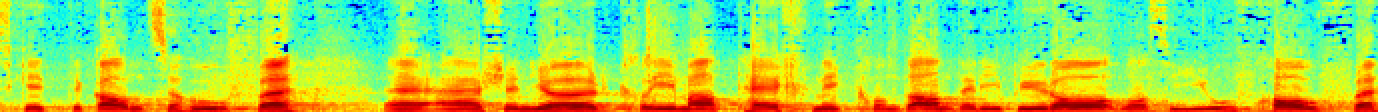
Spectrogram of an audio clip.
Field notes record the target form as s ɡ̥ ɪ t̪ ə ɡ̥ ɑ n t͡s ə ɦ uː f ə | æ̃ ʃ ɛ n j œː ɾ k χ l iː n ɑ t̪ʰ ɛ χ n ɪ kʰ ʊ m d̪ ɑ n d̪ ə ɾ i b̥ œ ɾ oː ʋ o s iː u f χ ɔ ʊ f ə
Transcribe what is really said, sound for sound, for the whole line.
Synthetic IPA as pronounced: s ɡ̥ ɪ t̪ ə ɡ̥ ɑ n t͡s ə ɦ uː f ə | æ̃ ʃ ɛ n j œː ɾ k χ l iː m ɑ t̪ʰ ɛ χ n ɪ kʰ ʊ n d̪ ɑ n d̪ ə ɾ i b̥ y ɾ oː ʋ o s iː u f χ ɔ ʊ f ə

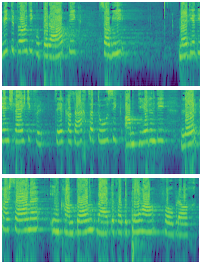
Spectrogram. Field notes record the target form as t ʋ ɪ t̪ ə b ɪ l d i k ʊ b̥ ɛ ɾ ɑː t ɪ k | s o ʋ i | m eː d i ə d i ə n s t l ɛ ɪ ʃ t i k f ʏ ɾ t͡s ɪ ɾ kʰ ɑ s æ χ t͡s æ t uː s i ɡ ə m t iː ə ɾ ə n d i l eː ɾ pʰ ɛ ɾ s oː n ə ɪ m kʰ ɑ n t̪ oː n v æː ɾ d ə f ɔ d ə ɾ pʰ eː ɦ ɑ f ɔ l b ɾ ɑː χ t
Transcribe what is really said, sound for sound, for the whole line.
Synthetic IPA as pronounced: t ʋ i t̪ ə b ɪ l d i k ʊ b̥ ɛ ɾ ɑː t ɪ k | s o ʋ i | m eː d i ə d i ə n s t l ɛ ɪ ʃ t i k f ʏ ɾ t͡s ɪ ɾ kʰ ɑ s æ χ t͡s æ t uː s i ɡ ɑ m t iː ə ɾ ə n d i l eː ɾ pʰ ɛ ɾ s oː n ə ɪ m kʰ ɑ n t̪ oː n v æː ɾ d ə f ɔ d ə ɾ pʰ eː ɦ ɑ f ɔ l b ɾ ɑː χ t

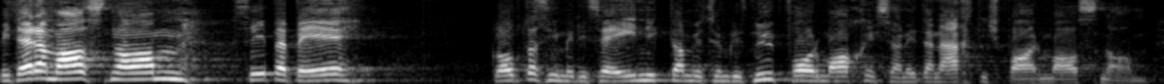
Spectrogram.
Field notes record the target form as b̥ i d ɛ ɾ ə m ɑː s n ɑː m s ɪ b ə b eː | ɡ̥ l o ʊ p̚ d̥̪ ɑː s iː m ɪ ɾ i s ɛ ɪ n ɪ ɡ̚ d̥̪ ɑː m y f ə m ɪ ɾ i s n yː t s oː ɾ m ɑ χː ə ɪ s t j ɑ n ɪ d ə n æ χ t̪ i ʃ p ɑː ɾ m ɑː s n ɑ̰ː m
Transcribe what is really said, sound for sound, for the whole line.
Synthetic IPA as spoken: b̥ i d ɛ ɾ ə m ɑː s n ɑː m s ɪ b ə b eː | ɡ̥ l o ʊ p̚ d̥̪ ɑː s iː m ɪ ɾ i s ɛ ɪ n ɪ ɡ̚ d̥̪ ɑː m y s ə m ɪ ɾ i s n yː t f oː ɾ m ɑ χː ə ɪ s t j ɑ n ɪ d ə n æ χ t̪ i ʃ p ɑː ɾ m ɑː s n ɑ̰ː m

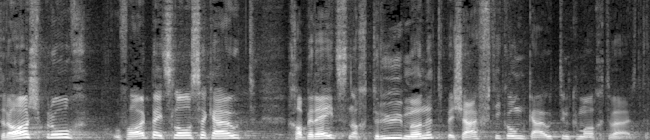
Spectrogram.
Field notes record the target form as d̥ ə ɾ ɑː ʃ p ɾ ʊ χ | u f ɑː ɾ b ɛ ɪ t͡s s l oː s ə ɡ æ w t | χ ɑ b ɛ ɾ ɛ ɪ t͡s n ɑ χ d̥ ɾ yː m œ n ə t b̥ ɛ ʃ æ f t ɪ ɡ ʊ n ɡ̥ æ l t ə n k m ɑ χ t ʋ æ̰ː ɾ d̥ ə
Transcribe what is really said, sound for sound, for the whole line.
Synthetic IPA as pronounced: d̥ ə ɾ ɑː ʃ p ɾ ʊ χ | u f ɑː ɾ b ɛ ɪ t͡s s l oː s ə ɡ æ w t | χ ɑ b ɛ ɾ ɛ ɪ t͡s n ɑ χ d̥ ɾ yː m œ n ə t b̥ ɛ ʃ æ f t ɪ ɡ ʊ ŋ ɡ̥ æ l t ə n k m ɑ χ t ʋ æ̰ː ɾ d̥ ə

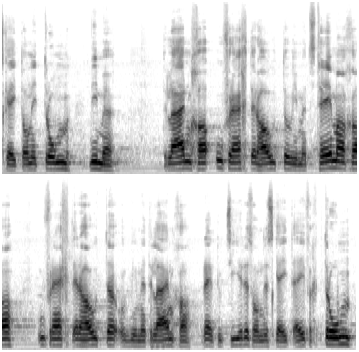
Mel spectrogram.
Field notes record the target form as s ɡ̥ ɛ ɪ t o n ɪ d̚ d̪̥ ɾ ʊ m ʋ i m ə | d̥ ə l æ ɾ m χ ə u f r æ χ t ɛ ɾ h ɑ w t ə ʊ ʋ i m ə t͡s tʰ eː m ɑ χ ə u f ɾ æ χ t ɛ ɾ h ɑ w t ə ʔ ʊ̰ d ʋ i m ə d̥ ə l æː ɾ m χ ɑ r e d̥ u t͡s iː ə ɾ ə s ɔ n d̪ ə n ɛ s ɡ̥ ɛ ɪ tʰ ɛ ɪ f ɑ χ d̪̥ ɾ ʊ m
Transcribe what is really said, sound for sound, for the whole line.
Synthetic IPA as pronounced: s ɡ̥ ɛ ɪ t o n ɪ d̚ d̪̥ ɾ ʊ m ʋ i m ə | d̥ ə l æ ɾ m χ ɑ u f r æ χ t ɛ ɾ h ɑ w t ə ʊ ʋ i m ə t͡s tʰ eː m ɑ χ ɑ u f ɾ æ χ t ɛ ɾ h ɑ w t ə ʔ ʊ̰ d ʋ i m ə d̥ ə l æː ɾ m χ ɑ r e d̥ u t͡s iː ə ɾ ə s ɔ n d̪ ə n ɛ s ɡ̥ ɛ ɪ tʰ ɛ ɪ f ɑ χ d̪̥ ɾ ʊ m

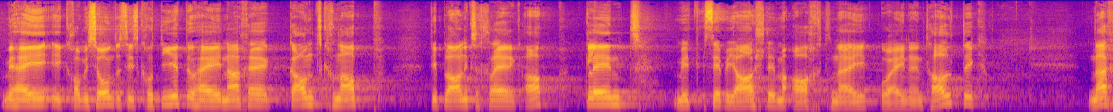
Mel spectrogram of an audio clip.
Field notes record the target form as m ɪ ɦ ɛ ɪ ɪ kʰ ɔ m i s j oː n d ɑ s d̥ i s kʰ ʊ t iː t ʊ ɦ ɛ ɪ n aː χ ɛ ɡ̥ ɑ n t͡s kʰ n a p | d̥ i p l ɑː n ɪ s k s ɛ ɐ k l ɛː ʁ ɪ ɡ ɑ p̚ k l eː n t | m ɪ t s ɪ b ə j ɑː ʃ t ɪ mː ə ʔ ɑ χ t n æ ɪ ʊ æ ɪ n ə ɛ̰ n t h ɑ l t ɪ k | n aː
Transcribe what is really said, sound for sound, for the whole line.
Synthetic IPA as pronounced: m ɪ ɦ ɛ ɪ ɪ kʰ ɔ m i s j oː n d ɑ s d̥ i s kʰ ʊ t iː t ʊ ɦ ɛ ɪ n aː χ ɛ ɡ̥ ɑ n t͡s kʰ n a p | d̥ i p l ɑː n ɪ k s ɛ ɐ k l ɛː ʁ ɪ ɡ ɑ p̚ k l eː n t | m ɪ t s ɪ b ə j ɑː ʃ t ɪ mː ə ʔ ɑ χ t n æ ɪ ʊ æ ɪ n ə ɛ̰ n t h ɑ l t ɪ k | n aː

